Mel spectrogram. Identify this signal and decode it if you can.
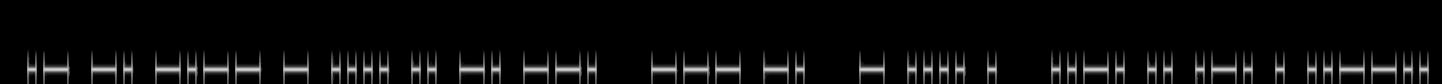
Morse code, heard as a keyed tone, about 15 wpm, 700 Hz. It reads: ANYTHING ON THE FIRE?
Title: Sentences from Top 1000 Words 15wpm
